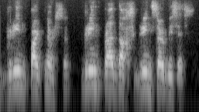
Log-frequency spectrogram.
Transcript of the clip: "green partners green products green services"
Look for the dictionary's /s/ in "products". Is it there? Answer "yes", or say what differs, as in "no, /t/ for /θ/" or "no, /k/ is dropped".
yes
